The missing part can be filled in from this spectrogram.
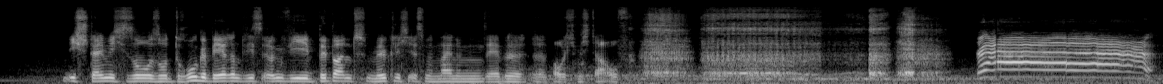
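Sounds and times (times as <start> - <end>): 
speech: 0.6 - 7.1
person screaming loudly: 6.4 - 11.6
person shouting in rough breathy bursts: 9.8 - 11.6.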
